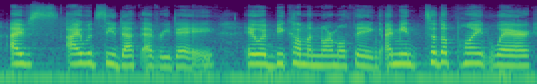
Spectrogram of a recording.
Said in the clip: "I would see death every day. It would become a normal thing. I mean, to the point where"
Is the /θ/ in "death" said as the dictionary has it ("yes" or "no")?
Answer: yes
